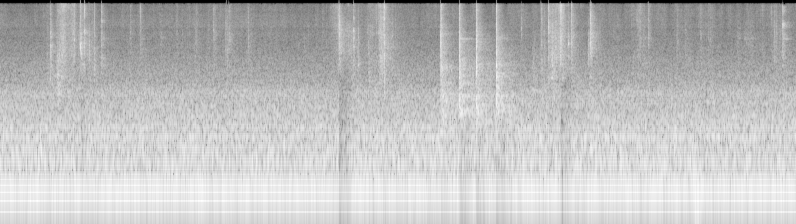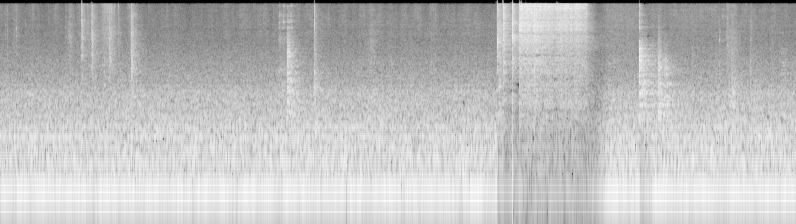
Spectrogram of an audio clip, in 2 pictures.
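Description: Scattered metal clinks and knocks as hand tools, a clamp and a tape measure are handled against a steel tube frame, over a steady shop machinery hum. Near the end a louder hiss lasts about two seconds.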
